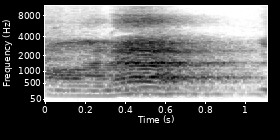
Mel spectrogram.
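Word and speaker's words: honour: पर भी कॉन्सोनेंट है, लेकिन तीनों शब्द में यच साइलेंट है, अर्थात यच का उच्चारण यहां पर ये नहीं पढ़ा जा रहा है, माना ये नहीं पढ़ा जा रहा है, बल्कि क्या पढ़ा जा रहा है, ये पढ़ा जा रहा है ऑनर।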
